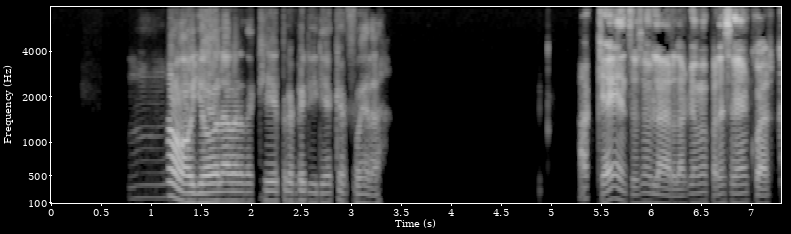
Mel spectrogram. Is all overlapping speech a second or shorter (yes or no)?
yes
